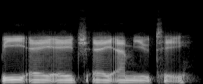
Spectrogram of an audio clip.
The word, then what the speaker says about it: Bahamut: I'm probably going to butcher the name, but it's spelled, I believe, BAHAMUT. Oh, Bahamut.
